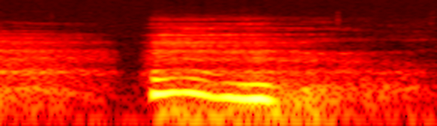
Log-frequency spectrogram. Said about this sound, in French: Il baille.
